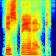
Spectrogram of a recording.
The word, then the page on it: Hispanic: American English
